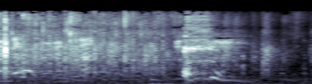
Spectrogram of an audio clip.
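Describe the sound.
A crowd applauds with dense, steady clapping that holds for a few seconds before gradually tapering off, with scattered voices calling out over the noise.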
